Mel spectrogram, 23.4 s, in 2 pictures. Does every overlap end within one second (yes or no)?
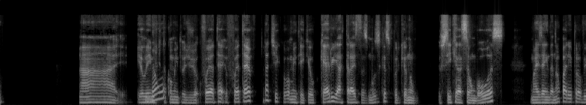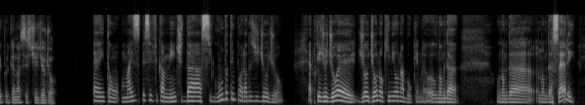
yes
